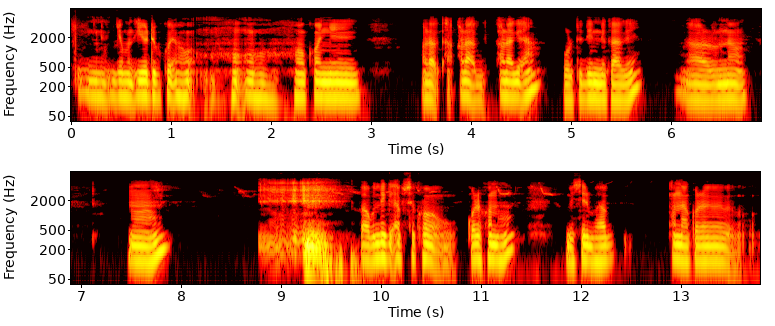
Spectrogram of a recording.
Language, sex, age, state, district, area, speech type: Santali, male, 30-45, West Bengal, Purulia, rural, spontaneous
